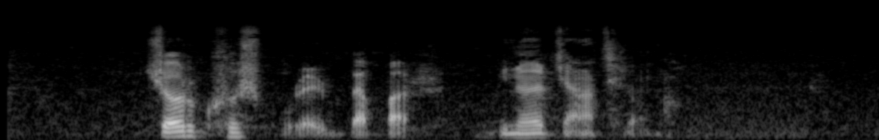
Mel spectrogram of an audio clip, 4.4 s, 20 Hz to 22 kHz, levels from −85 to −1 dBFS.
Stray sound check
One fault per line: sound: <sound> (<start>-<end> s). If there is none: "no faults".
no faults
